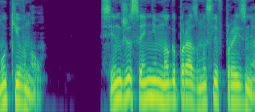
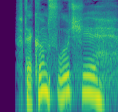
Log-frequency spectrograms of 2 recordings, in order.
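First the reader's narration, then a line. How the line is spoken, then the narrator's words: Exhaled. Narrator (Russian): выдохнул Син Джи Сэнь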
